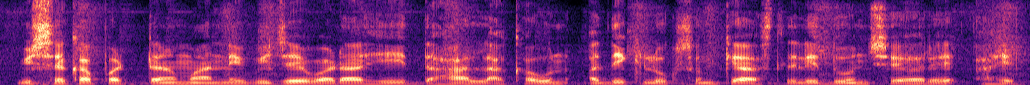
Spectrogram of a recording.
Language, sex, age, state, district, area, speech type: Marathi, male, 18-30, Maharashtra, Akola, rural, read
